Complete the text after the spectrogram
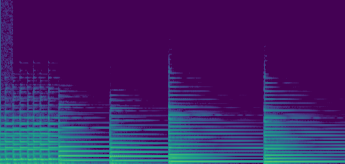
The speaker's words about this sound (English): the closest notes I can play on a piano sound like this.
